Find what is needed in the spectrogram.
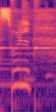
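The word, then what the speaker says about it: ghassoul: ensuite mélangée avec du gars saoul qui est une argile marocaine mais qui se prononcera saoul alors j'en ai mis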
